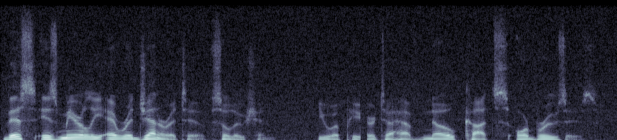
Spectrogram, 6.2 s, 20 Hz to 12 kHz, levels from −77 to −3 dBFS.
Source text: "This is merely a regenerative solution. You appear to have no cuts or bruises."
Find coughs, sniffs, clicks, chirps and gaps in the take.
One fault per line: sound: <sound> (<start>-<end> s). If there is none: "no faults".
sound: dropout (3.6-3.7 s)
